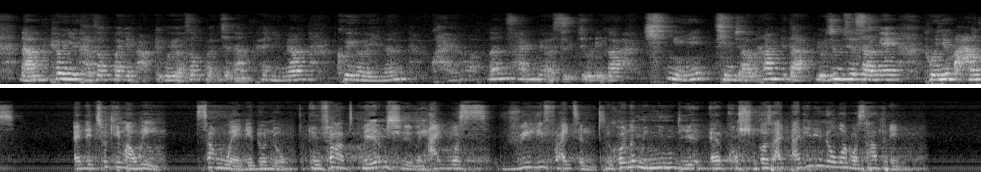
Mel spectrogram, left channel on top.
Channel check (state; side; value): different; both; correlation 0.00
